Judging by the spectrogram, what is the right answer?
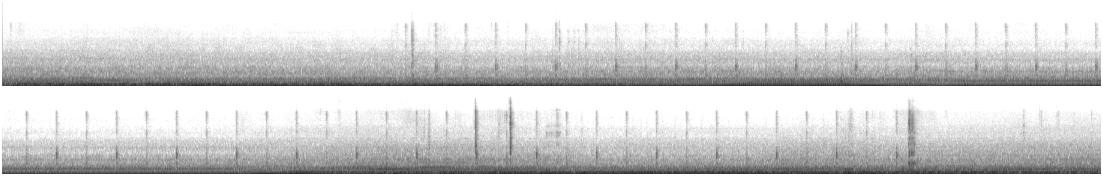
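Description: Car driving through town, a steady low rumble of engine and road noise that drops for several seconds midway while the car waits at a red light. A turn indicator ticks steadily, about three ticks a second, through most of it, and stops near the end as the turn is made.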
